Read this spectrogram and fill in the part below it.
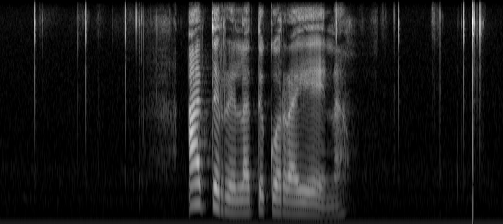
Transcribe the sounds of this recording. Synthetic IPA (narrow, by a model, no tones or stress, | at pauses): atirɛlatɛkɔrajɛːna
